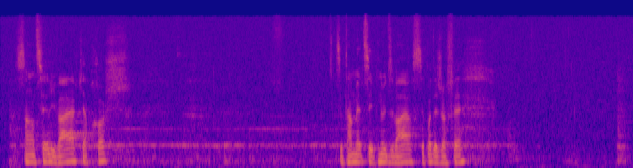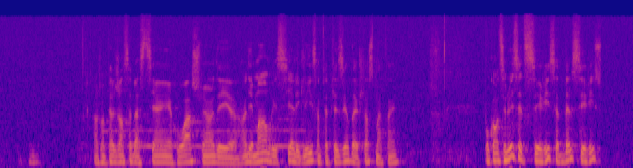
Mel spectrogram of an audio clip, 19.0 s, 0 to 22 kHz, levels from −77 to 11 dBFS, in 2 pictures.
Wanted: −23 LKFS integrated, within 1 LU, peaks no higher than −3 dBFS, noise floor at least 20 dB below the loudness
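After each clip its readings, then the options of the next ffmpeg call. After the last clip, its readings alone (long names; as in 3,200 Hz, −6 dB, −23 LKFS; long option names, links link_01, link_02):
background noise floor −46 dBFS; target noise floor −48 dBFS; integrated loudness −27.5 LKFS; sample peak −10.0 dBFS; target loudness −23.0 LKFS
→ -af "afftdn=noise_reduction=6:noise_floor=-46"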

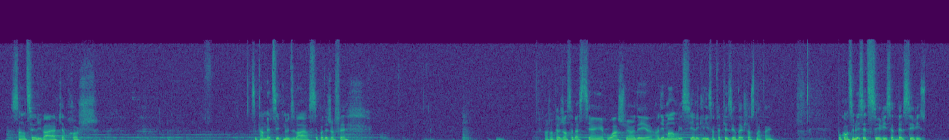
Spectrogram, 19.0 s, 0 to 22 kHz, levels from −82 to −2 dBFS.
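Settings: background noise floor −51 dBFS; integrated loudness −27.5 LKFS; sample peak −10.5 dBFS; target loudness −23.0 LKFS
→ -af "volume=4.5dB"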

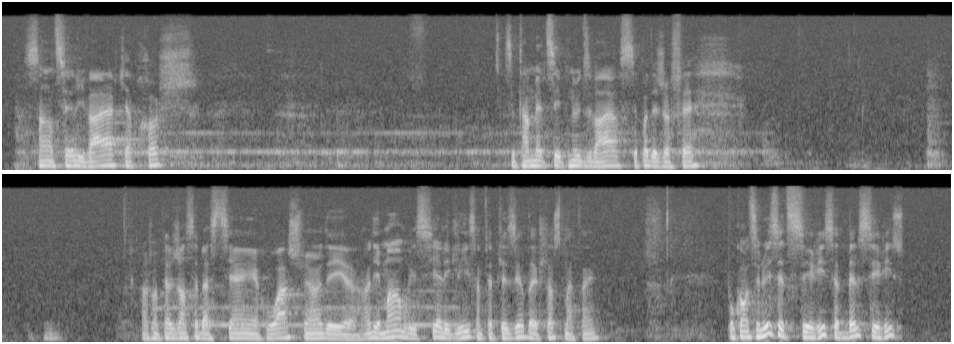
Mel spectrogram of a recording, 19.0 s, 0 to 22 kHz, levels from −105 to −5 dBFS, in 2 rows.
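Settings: integrated loudness −23.0 LKFS; sample peak −6.0 dBFS; background noise floor −46 dBFS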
